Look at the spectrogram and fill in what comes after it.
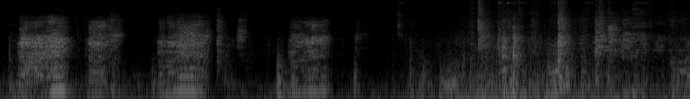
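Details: A Lakeland Terrier pup tussles playfully with a Lakeland x Patterdale dog, captured by mobile phone: three rough growling bursts about a second apart, then softer scuffles, panting and rustling.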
